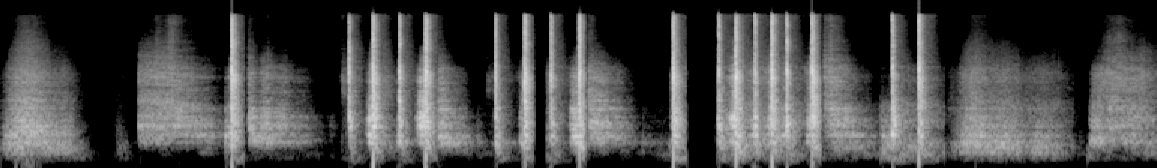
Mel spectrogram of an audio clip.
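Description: Magnetic balls rattle and shift in a rustling patter.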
